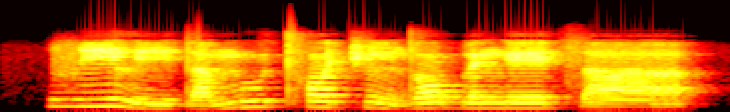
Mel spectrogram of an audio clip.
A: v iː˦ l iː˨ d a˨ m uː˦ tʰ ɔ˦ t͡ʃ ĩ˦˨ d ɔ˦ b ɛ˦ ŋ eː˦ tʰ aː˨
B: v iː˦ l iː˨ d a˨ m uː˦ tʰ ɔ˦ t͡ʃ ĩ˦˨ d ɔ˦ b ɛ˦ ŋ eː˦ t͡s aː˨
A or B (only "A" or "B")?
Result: B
